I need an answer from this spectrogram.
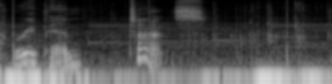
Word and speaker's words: Repentance: musical con man plays the binding of isaac repin tents it's pronounced that way now we're gonna do another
